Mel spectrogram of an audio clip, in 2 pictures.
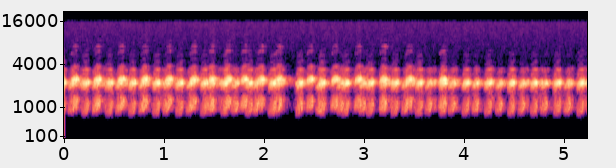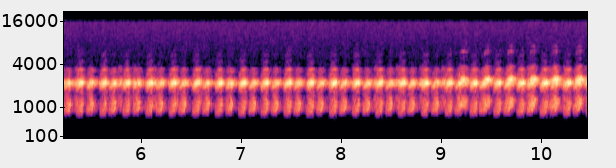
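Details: Night chorus of many tree frogs at a forest pond in north-east Italy, mid April: steady overlapping rattling croaks roughly twice a second, one brief dip in the din just past two seconds, otherwise unbroken.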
